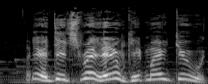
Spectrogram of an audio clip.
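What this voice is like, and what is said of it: Imitated cartoon character voice, poorly done. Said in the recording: “That was the worst Pete I've ever done. I normally do that voice so much better.”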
